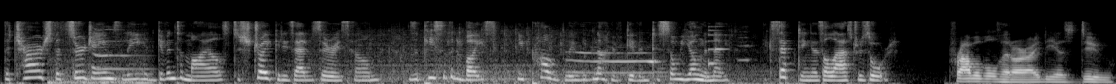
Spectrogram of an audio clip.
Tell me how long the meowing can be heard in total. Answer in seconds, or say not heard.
3 s.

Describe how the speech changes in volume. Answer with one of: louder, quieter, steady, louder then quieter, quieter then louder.
steady.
